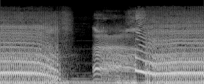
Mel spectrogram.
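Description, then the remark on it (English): A voice imitates an elephant call: a loud, buzzy, brassy trumpeting tone that dips and breaks briefly in the middle, then resumes with a rising wavering pitch and holds steady. “That's a good sound, though. It wasn't full elephant, so it was like...”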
